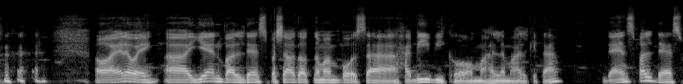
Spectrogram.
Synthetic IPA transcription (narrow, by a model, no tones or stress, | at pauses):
ʔoʔɛnɪwejʔajɛnvald̪ɛspɐʃawt̪awt̪̚nɐmanpo̰sɐhɐbiːbikʰomɐ̰ɦalnɐmɐha̰lkɪt̪a | d̪ansvald̪ɛs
